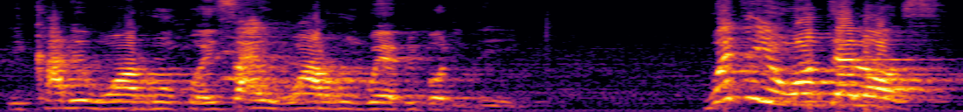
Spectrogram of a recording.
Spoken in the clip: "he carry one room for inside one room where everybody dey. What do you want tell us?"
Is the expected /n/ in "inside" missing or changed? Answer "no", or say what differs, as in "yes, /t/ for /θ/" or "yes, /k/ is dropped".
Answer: yes, /n/ is dropped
